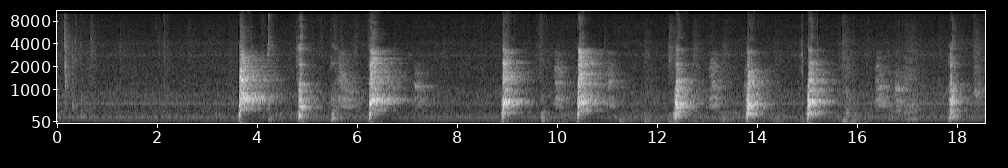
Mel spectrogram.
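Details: Five-week-old Welsh Corgi puppies, exploring their surroundings, playing and scuffling, give sharp, high yapping barks, singly and in quick pairs, with pauses of one to two seconds between bursts. A quiet room hum sits underneath.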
